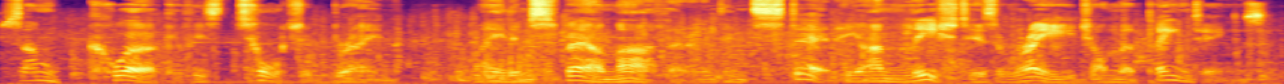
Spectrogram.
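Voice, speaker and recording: An actor playing a grave asylum doctor who narrates a grim tale in a solemn, ominous manner. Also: male voice, lowish voice, big pitch swings, slow, very noisy, full character voice. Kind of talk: scripted dramatic narration.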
